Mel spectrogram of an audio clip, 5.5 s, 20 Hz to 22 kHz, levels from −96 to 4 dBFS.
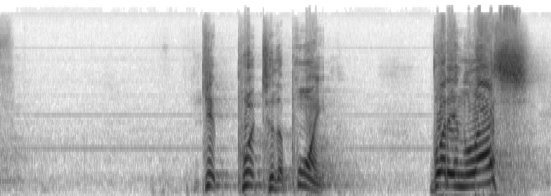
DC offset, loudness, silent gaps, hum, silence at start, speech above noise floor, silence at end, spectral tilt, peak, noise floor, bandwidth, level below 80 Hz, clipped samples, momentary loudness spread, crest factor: under 0.1%; -13 LUFS; none; none; 2.05 s; 44 dB; 0.2 s; -2 dB/octave; -4 dBFS; -57 dBFS; 19 kHz; -50 dBFS; under 0.1%; 11 LU; 14 dB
